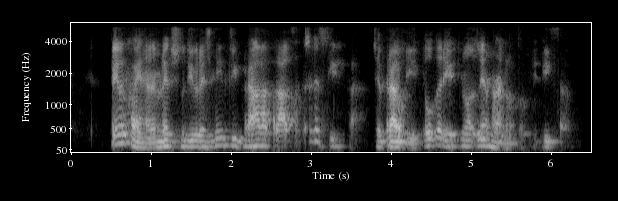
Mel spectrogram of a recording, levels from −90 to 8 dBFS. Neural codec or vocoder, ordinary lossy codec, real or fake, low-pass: codec, 24 kHz, 1.5 kbps, HILCodec; AAC, 48 kbps; fake; 5.4 kHz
